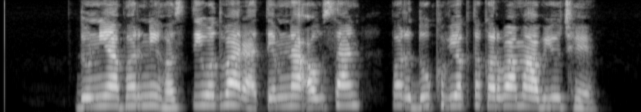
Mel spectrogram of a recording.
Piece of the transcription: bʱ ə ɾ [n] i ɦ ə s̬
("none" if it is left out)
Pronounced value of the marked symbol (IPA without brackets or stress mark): n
